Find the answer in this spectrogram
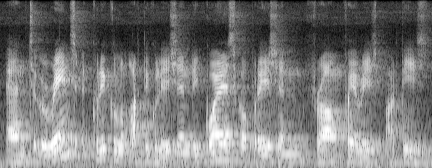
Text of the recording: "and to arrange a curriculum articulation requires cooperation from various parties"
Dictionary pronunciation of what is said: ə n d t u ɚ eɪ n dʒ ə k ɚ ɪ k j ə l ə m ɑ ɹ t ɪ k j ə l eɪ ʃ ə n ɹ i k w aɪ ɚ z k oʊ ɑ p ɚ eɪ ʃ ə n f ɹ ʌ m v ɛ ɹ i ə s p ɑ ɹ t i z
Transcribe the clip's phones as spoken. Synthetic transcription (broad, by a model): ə n t u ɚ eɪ n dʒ ə k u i k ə l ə m ɑ ɹ t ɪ k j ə l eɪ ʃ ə n ɹ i k w aɪ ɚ s k oʊ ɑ p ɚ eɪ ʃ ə n f ɹ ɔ m f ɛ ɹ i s p ɑ ɹ t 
